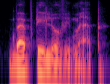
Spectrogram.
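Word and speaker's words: bebtelovimab: a separate thing they have all failed except baptilovi map now I pronounced it correctly Denise says what Dr Bean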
